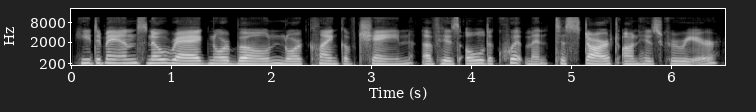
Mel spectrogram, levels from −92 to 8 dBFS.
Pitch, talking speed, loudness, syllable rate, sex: 205 Hz, 175 wpm, -17 LUFS, 3.6 syllables/s, female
